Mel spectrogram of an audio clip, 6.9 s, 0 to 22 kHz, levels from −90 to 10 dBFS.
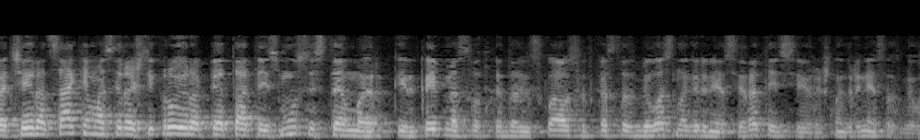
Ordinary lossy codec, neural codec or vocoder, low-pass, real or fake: AAC, 24 kbps; autoencoder, 48 kHz, 128 numbers a frame, DAC-VAE, trained on Japanese speech; 19.8 kHz; fake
